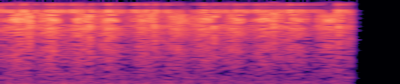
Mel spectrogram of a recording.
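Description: Servo motors of a small humanoid robot running with a rasping, rapidly pulsing noise while it holds its folded-arm prayer pose. The sound cuts off suddenly near the end.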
